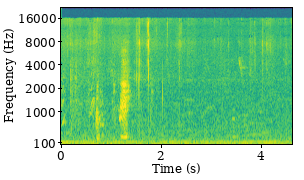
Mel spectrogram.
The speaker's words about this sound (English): Hello. Hello, chicken. Do the chickens peck? Oh. Hello. Oh.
